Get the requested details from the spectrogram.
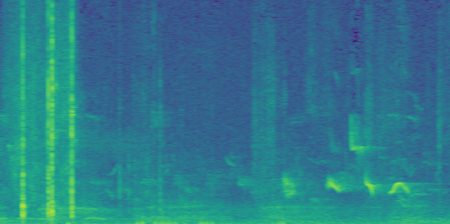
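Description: A song thrush sings outdoors in short, bright repeated phrases that mimic a kookaburra, over a soft ambient hiss, after three sharp clicking notes at the start.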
